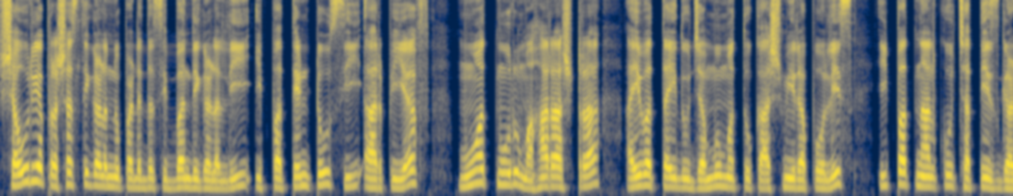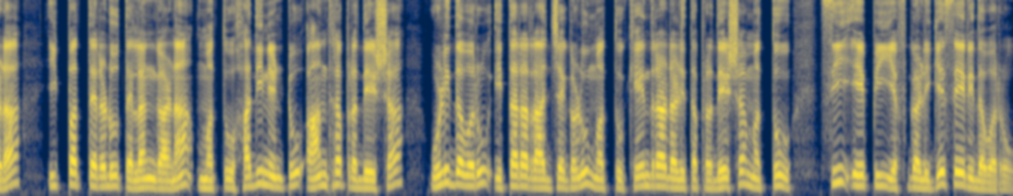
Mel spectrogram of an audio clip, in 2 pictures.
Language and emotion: Kannada, neutral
